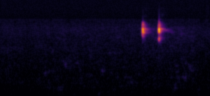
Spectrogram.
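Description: Two short, faint clicks in quick succession about a second and a half in, amid otherwise dead silence on the call line.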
